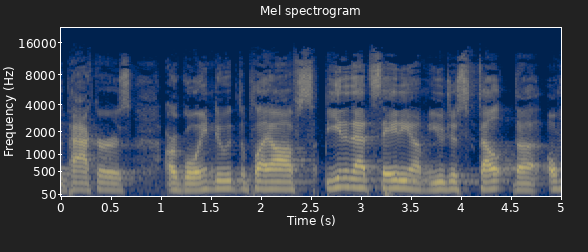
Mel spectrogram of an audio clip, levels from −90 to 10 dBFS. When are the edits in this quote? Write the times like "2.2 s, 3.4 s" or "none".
2.6 s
